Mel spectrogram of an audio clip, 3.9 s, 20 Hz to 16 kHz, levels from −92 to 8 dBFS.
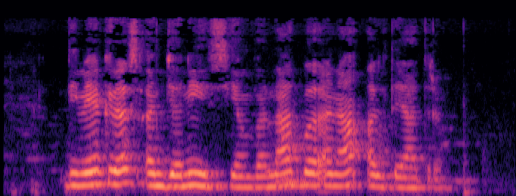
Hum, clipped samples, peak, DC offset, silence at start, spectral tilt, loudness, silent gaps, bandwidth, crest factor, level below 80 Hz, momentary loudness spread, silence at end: none; under 0.1%; -4 dBFS; under 0.1%; 0.5 s; -5 dB/octave; -20 LUFS; none; 11.5 kHz; 18 dB; -62 dBFS; 10 LU; 0.35 s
